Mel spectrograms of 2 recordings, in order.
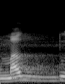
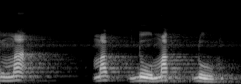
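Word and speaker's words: المغضوب: Ketika dia tahan, jadi bacanya bukan magdu tapi makdu. Jadi huruf kaf jadinya. Jadi kenanya bukan huruf ghain, bukan huruf tenggorokan, larinya ke pangkal lidah jadinya makdu.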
